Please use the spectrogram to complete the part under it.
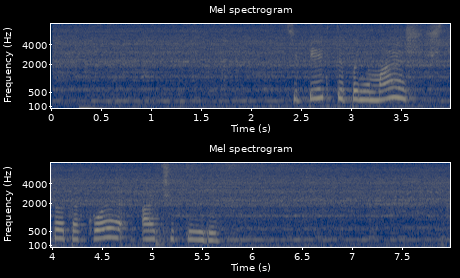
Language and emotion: Russian, neutral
